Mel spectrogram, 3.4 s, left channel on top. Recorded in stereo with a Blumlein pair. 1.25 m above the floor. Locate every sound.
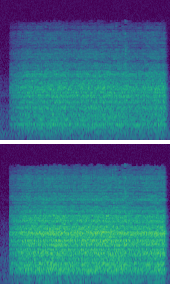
0.2 s frying: 55° right, 0.6 m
